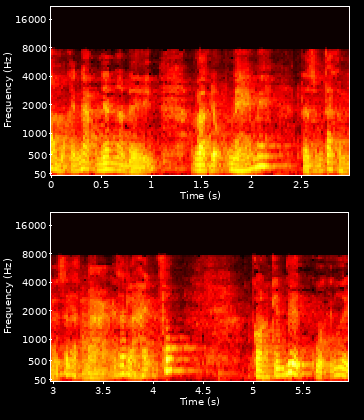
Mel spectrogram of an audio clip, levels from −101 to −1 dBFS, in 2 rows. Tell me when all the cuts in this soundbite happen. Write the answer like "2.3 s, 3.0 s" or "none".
1.6 s, 3.3 s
